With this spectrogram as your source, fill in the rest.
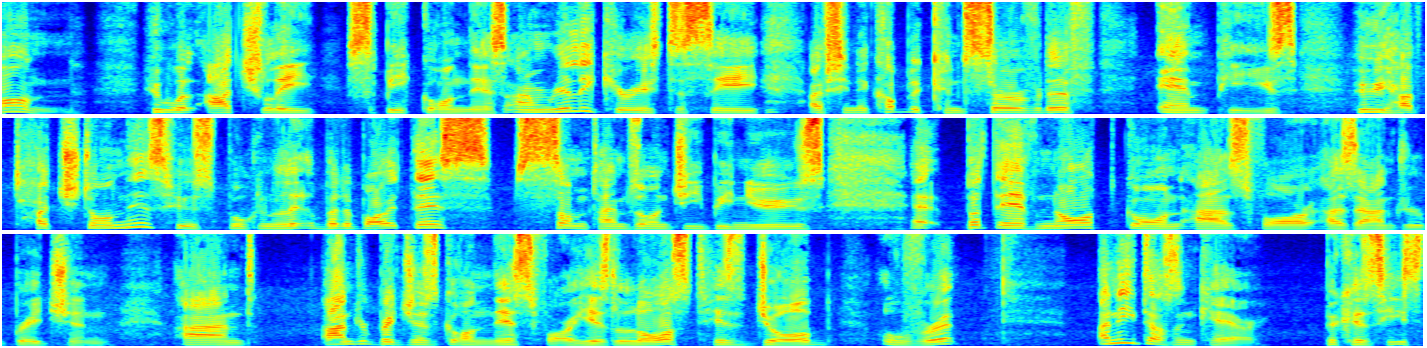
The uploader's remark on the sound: his message afterwards to the supporters gathered outside in Parliament Square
